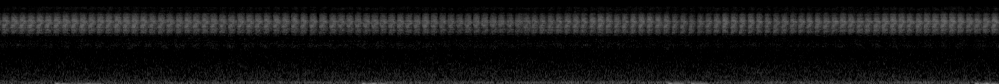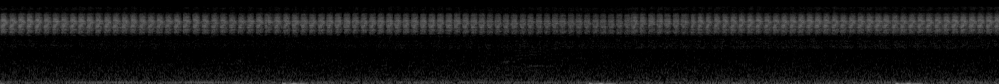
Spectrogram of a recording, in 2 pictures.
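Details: Chorus of cicadas singing in nature, a continuous dense high buzzing that holds steady for the whole stretch, with faint low rumbles pulsing underneath.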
